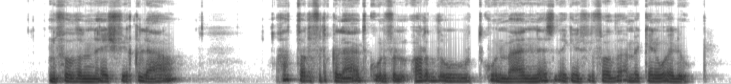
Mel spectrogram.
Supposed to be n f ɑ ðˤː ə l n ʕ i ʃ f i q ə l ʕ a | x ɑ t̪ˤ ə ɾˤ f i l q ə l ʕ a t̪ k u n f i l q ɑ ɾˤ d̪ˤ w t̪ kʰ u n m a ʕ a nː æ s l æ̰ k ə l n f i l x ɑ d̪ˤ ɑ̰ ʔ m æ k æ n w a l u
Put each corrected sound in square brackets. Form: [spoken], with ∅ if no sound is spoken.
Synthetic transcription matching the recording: n f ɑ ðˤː ə l n ʕ i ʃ f i q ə l ʕ a | x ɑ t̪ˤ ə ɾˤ f i l q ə l ʕ a t̪ k u n f i l [ʔ] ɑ ɾˤ d̪ˤ w t̪ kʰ u n m a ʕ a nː æ s l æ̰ k ə [∅] n f i l [f] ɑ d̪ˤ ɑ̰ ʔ m æ k æ n w [æ] l u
